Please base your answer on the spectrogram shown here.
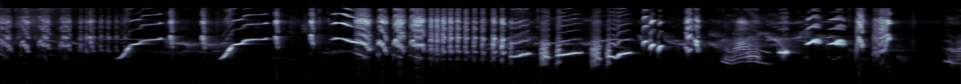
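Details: White-rumped shama song used as a lure to excite shamas and bring silent birds back to song, phone-recorded: fast mix of upward-sweeping whistles, dry rattles and chattering, long continuous varied phrases.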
